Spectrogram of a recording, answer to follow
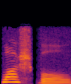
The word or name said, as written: washbowl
